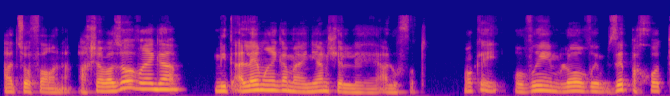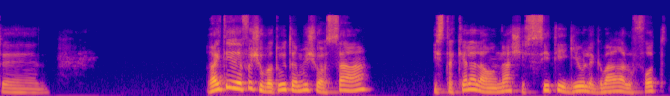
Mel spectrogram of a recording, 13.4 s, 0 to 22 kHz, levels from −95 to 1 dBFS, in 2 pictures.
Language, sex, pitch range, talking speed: Hebrew, male, 120-165 Hz, 135 wpm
